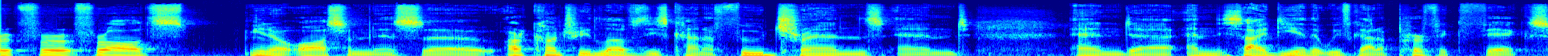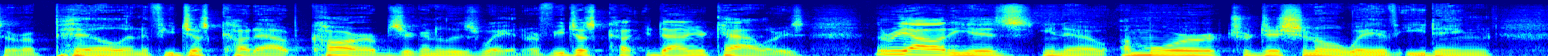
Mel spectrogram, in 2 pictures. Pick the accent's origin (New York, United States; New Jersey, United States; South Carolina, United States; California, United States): New York, United States; New York City; also born or lived in New Orleans; I'm from New York City and born and raised in Manhattan. And I went to school down in New Orleans.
